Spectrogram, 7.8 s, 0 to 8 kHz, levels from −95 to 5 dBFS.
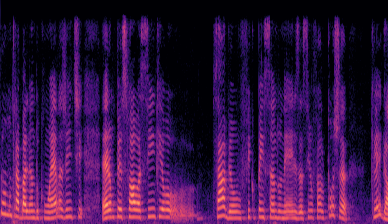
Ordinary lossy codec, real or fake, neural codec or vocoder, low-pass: none; real; none; 7.2 kHz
